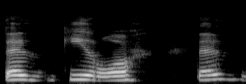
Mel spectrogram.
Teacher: ذال کو نرمی سے پڑھنا ہے، تز نہیں کرنا ورنہ وہ را کے بعد والا زا بن جائے گا۔ تذکیرہ، را کو موٹا کرنا ہے اور آگے ہا کے ساتھ ہا کی ساؤنڈ ہوگی۔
